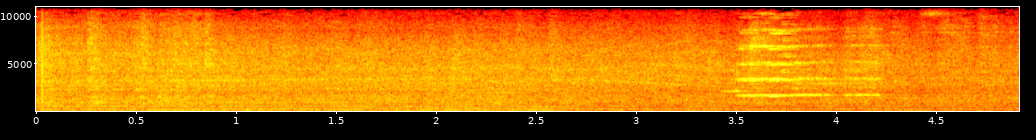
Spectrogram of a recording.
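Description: Interior noise of a PAZ 4234-04 city bus on the move: steady engine drone and road rumble. A brief high-pitched squeal comes about three and a half seconds in.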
